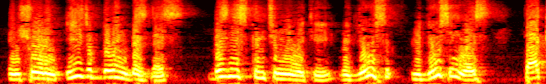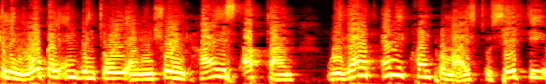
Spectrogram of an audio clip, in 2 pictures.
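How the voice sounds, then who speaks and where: A man delivering a formal prepared speech as a company representative, with deliberate, halting phrasing and non-native grammar. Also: a little high, a little mellow, slightly rough, rough recording.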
